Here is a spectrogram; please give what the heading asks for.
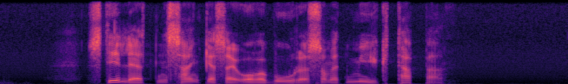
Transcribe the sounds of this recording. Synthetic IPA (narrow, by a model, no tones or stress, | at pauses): st̪ɪleːt̪n̩sæŋkəsæɪʔoːʋəbuːɾəsɔmɛt̪myːkt̪ʰæpə̰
